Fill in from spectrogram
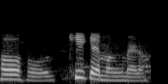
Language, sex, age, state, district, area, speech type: Marathi, female, 60+, Maharashtra, Yavatmal, rural, conversation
